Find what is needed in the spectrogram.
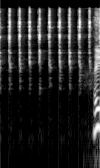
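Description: A clock ticking, fast and even, about five sharp ticks a second.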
